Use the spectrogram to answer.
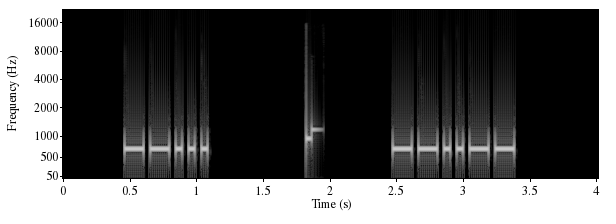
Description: Morse code, heard as a keyed tone, about 25 wpm, 700 Hz. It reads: 7 ,
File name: Single Character (Letter:Number:Punctuation:Prosign) - Rapid-Fire - 25wpm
